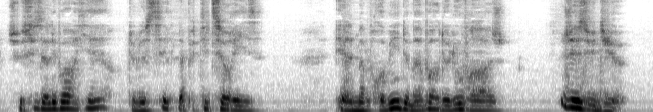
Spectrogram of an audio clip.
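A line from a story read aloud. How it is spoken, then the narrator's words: Indignant exclamation. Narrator (French): s'écria Gertrude indignée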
